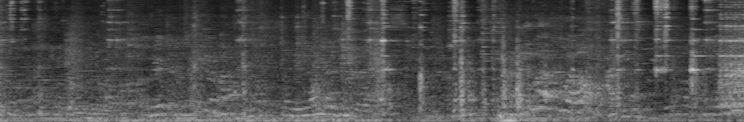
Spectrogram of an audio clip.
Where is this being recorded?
in a restaurant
